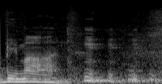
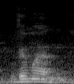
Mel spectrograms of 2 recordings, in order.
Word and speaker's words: Viman: Next level of Biman, right? Yeah. How do you say it properly? Viman. Viman, yeah, Viman, yes. So possibility is there, and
